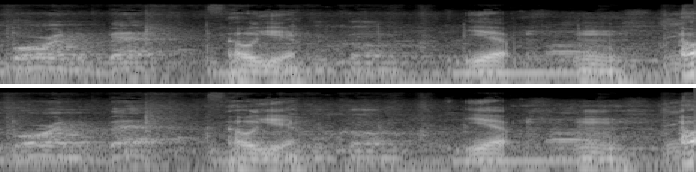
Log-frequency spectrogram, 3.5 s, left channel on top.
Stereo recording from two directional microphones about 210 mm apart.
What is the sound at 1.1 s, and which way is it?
Speech, centre (ahead or behind).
